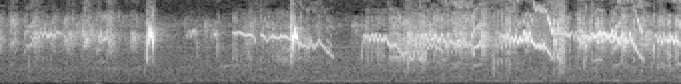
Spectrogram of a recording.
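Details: Little spiderhunter chattering, used for luring: a few sharp high chips, then a continuous run of fast, buzzy twittering with sliding notes.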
